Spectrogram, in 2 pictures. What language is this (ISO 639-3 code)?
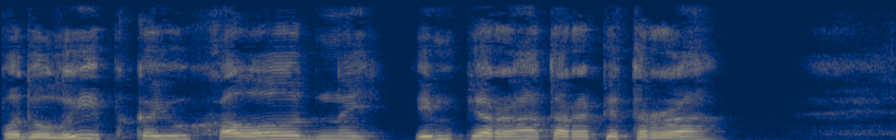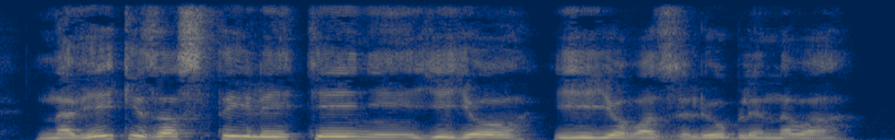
rus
